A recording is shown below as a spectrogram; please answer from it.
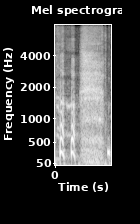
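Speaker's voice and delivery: soft, high chuckle; short breathy laugh; teasing laugh. Real, not acted. Laughs after teasing the audience.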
